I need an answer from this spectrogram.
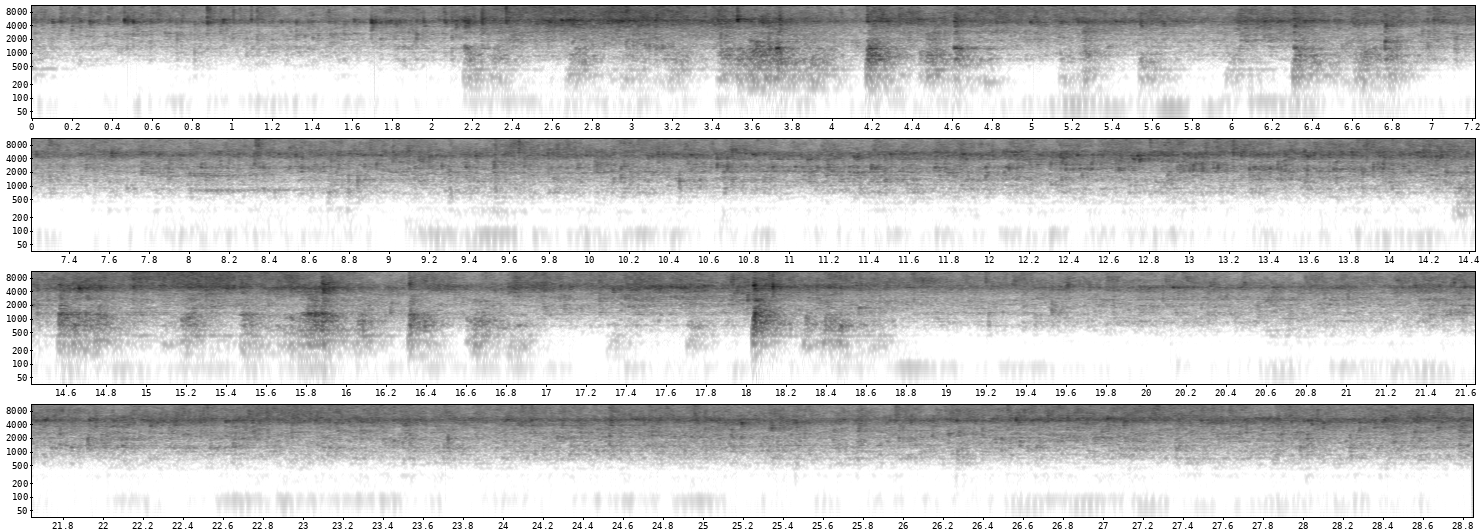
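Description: Onions and tomatoes sizzling in oil in a stainless steel kadai. A few seconds in, and again about halfway through, a perforated steel spatula scrapes and clatters against the pan as the mixture is stirred, with one sharp knock near the end of the second spell.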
